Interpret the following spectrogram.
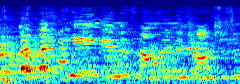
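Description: Overlapping chatter: a woman talking with other people's voices around her at the table.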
